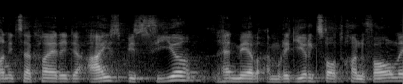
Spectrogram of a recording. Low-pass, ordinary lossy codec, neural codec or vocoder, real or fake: 10.8 kHz; AAC, 96 kbps; codec, 24 kHz, 0.9 kbps, WavTokenizer, medium speech release version 1; fake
